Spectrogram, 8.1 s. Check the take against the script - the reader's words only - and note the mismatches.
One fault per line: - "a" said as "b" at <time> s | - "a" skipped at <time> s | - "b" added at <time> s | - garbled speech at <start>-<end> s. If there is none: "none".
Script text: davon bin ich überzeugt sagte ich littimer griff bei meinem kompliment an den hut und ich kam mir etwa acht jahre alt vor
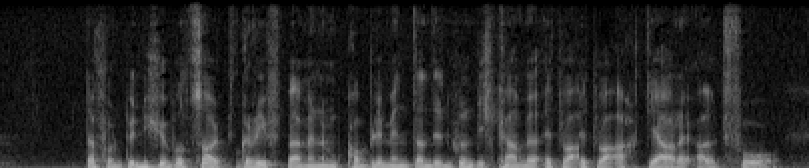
- "sagte ich littimer" skipped at 2.4 s
- "hut" skipped at 4.6 s
- "etwa" added at 5.8 s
